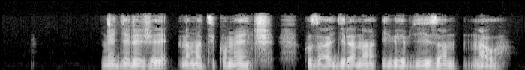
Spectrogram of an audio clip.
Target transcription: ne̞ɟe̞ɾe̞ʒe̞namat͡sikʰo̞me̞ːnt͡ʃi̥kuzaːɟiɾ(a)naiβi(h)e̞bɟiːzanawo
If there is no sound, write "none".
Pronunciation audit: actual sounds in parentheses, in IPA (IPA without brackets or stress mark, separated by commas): a, h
